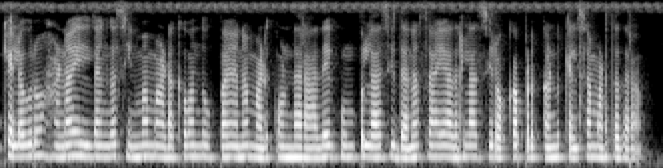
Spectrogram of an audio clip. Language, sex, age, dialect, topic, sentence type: Kannada, female, 18-24, Central, banking, statement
